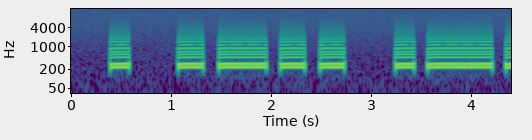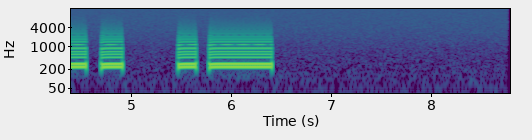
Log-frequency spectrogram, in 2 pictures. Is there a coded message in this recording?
Yes: Morse code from 0.4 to 6.5 s, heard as a horn, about 7 wpm. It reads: ELLA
